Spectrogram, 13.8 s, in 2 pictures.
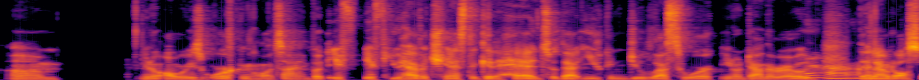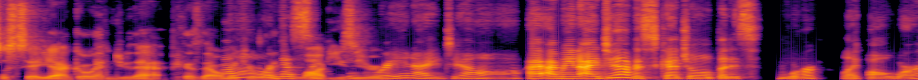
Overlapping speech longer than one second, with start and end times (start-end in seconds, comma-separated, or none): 8.6-9.9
